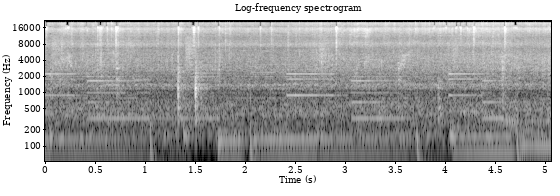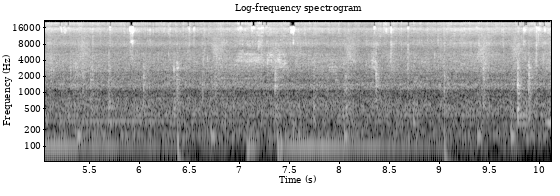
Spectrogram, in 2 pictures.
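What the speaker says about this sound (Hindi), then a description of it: "थोड़ा सा और हम भून लेंगे।" Ginger and turmeric halwa roasting in ghee in a pan, a steady soft sizzle with scraping stirring strokes throughout, moderately quiet and close, no voices.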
